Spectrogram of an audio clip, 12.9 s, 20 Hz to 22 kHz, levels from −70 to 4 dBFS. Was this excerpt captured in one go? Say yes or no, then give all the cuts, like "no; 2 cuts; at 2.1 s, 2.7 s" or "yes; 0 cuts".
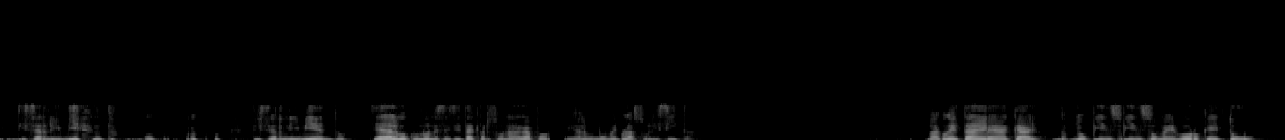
no; 7 cuts; at 3.6 s, 4.8 s, 5.5 s, 6.2 s, 9.4 s, 9.9 s, 11.2 s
